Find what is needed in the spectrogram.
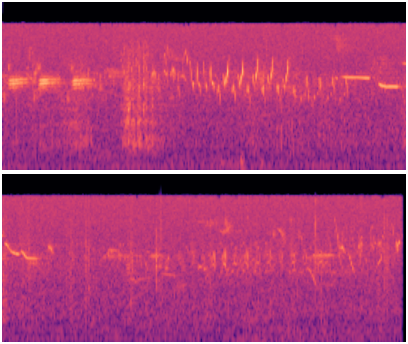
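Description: Several wild birds singing in the open, with fast trills of repeated high notes and short chirps over a faint steady background.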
